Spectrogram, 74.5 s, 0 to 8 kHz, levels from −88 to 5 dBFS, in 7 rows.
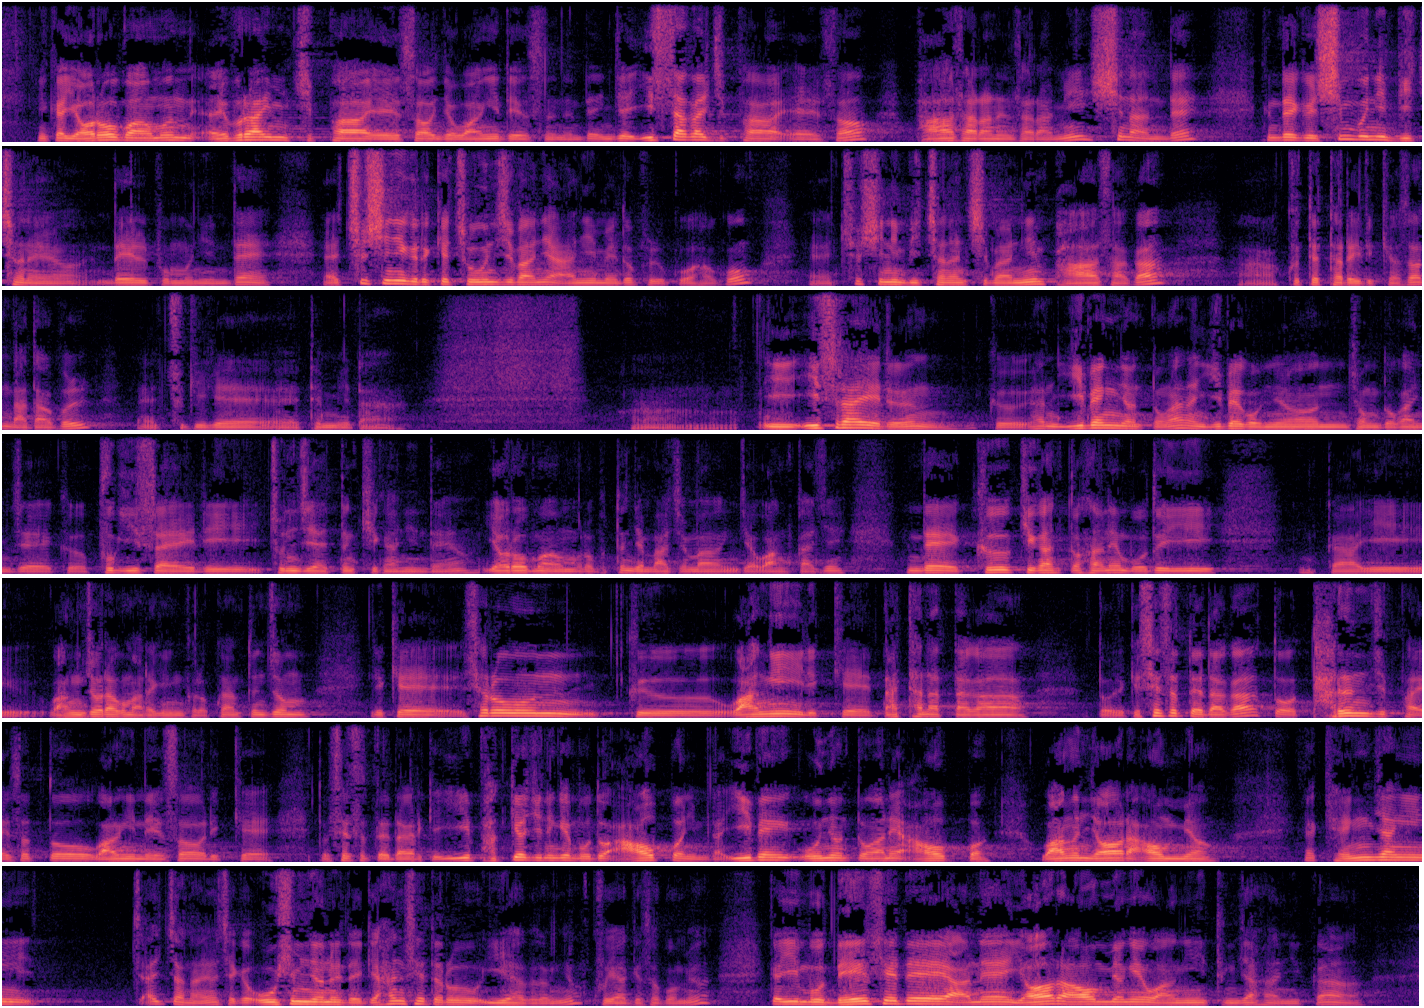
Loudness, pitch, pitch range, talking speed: -25 LUFS, 110 Hz, 100-130 Hz, 260 characters per minute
